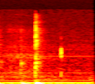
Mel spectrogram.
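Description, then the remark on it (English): A single sharp computer mouse click, made clicking on a link in a Zoom chat, followed by a faint, softer tick a moment later. No one speaks. “See, I messed it all up by clicking on it.”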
